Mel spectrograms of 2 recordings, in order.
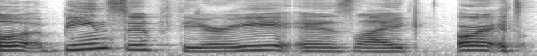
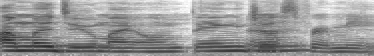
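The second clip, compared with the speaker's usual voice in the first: ordinary talk, nothing marked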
